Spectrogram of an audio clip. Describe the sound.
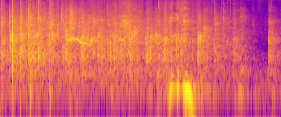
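Applause from a crowd, a dense wash of clapping with a few sharper individual claps standing out, lasting several seconds before tapering off abruptly, with a brief voice or murmur in the middle.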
